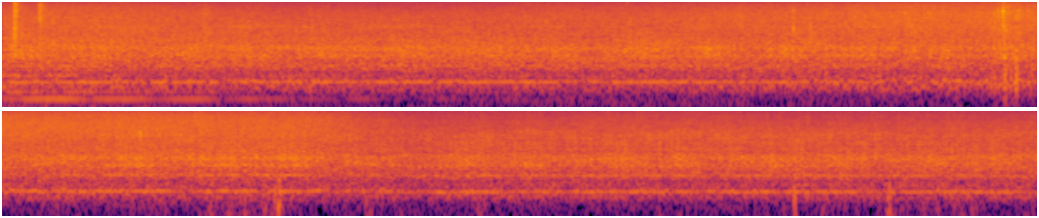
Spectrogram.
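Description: Bicycle tyres hum steadily on a paved path.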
